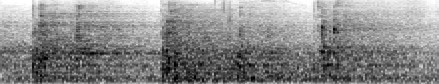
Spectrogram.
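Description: Two thuds of a sandalled foot kicking the metal frame piece of a weightlifting platform to seat it snugly against the insert, about two-thirds of a second apart.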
